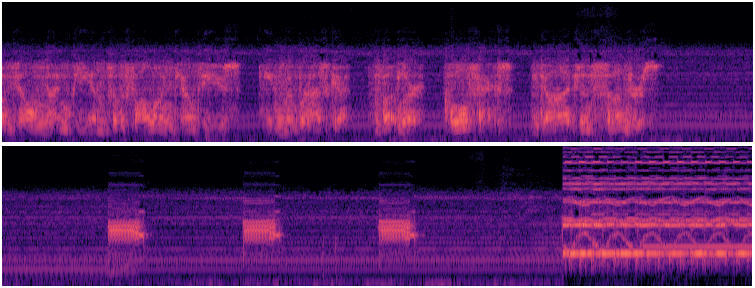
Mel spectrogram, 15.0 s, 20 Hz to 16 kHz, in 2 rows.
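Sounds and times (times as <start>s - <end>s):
harsh digital data squawks: 8.6s - 9.0s, 9.9s - 10.4s, 11.3s - 11.7s.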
